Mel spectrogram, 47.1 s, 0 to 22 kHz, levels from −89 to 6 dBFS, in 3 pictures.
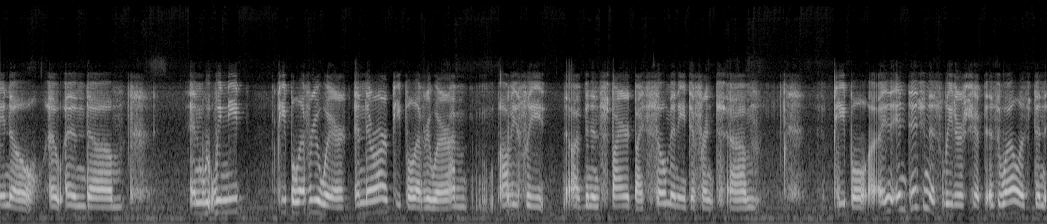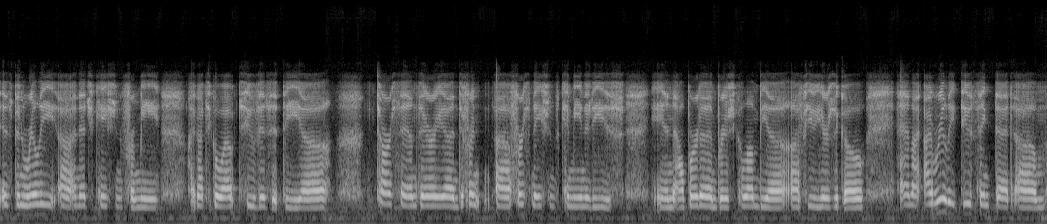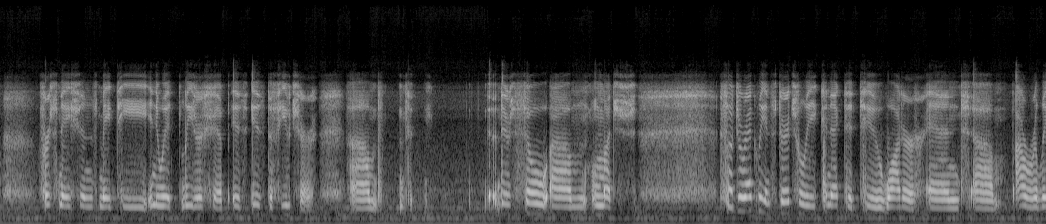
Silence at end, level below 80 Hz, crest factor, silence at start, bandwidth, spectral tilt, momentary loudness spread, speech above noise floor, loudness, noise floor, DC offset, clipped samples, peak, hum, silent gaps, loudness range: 0 s; -70 dBFS; 20 dB; 0 s; 7.4 kHz; -3.5 dB/octave; 6 LU; 22 dB; -23 LUFS; -46 dBFS; under 0.1%; under 0.1%; -2 dBFS; none; none; 2 LU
